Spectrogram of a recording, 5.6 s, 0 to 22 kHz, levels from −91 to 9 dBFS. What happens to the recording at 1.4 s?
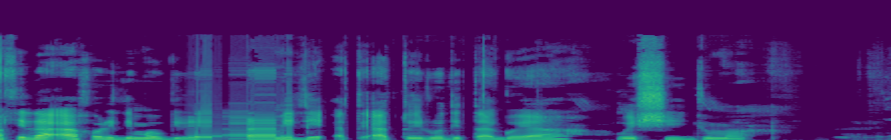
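Robotic sound from repeated short buffers runs from 1.15 to 1.83 s. Speech becomes a rigid metallic buzz at 93.8 Hz, likely from roughly 10.7 ms chunks replayed over most of the span.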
